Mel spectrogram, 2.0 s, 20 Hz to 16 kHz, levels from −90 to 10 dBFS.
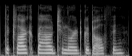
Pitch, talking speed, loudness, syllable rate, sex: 215 Hz, 180 wpm, -19 LUFS, 5.1 syllables/s, female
